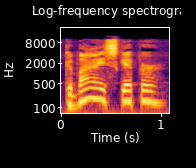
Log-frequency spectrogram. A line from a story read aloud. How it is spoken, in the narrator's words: shouted the boys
